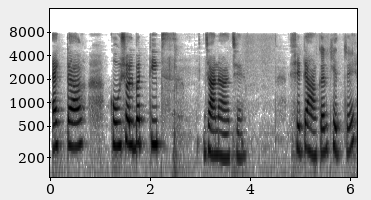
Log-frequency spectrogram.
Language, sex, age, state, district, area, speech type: Bengali, female, 45-60, West Bengal, South 24 Parganas, rural, spontaneous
